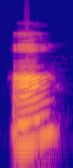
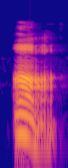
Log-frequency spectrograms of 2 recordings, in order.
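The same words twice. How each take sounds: First: The pitch rises toward the end. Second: The pitch falls sharply downward. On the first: "It sounds like a question" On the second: "It's like a falling tone. It's, it falls"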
